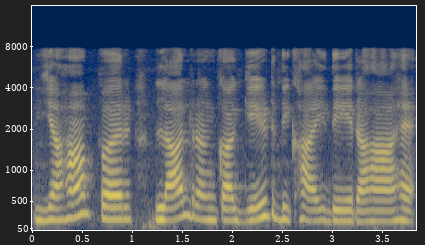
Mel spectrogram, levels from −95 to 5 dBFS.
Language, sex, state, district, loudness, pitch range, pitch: Hindi, female, Haryana, Charkhi Dadri, -16 LUFS, 180-200 Hz, 190 Hz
